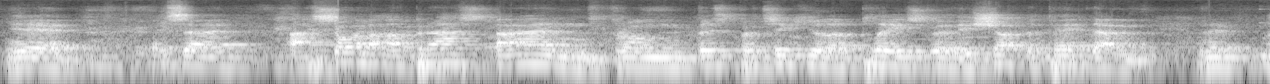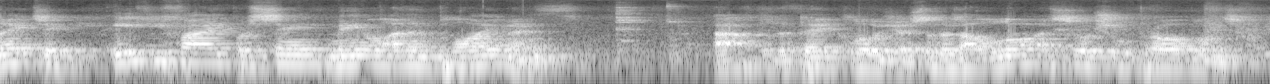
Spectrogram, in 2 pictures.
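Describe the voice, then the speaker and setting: A man's voice: medium pitch, moderate pace, darkish tone. Scottish man with a broad accent, very echoey. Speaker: folk singer-songwriter. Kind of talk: casual spoken introduction to a song at a live gig. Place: live venue before an audience. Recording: very echoey live room, distant microphone.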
